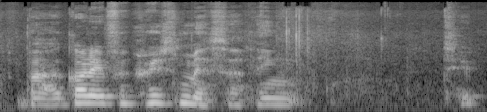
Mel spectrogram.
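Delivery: usual speaking voice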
